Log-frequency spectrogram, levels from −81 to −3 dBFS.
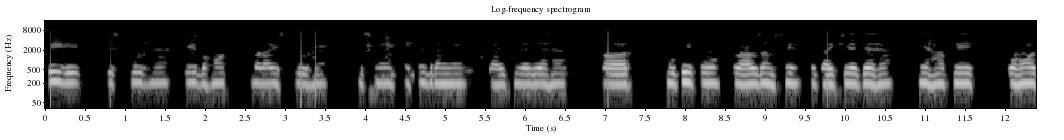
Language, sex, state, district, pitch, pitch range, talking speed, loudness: Hindi, female, Chhattisgarh, Balrampur, 195 Hz, 190-200 Hz, 155 wpm, -31 LUFS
